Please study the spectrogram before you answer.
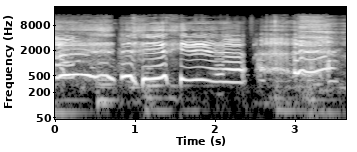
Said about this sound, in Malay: ambil, ambil tisu ni. Jangan nangis, eh. Buruk tak nangis. Jangan nangis.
